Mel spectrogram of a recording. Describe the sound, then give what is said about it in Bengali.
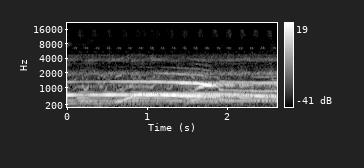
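Wolves howling in a castle courtyard, several long overlapping tonal howls gliding upward and holding steady, layered into a sustained mournful chorus with no talk. “উঠোন থেকে তখন ভেসে আসছিল নেকড়ের চিৎকার।”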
